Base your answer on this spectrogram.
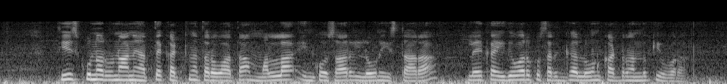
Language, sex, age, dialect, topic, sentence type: Telugu, female, 31-35, Telangana, banking, question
